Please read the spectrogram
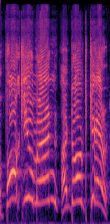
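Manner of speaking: high, loud mock yell. Retelling a driver's road rage, high mock yell. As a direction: yell it at the driver you cut off. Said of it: "give you a finger, and go".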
